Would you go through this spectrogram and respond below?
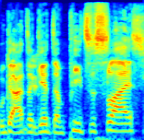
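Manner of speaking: put-on New York accent. Asked for an accent, the speaker gives a put-on New York accent. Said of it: "my uh, best like you New York accent".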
